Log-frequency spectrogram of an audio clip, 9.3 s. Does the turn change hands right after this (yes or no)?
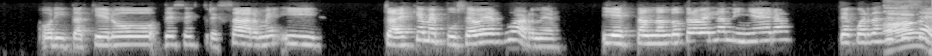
yes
